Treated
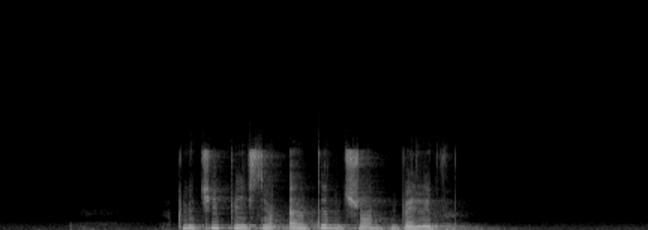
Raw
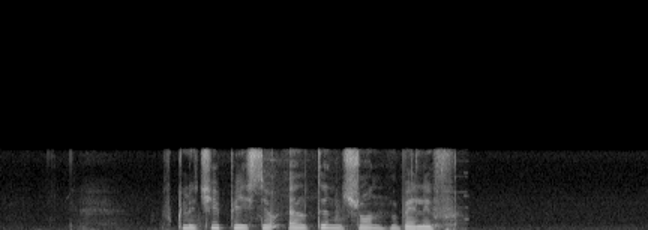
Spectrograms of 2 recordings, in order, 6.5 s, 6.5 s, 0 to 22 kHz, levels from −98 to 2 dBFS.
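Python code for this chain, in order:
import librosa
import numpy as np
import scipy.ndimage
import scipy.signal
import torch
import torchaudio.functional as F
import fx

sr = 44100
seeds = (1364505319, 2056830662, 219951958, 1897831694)

y = fx.wiener(x, sr, points=41)
y = fx.high_shelf(y, sr, hz=3900.0, db=-10.0)
y = fx.room_shoebox(y, sr, seeds[0], volume_m3=490.0, walls='mixed', distance_m=0.33)
y = y * 10.0 ** (-6.5 / 20.0)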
